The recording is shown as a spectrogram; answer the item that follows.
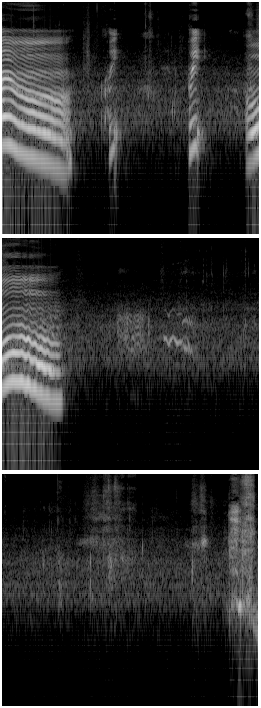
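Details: Janggun, a seven-year-old male Maltese, vocalising while practising a talent-show trick: two drawn-out, moaning, howl-like notes, the first sliding downward, the second rising then falling, followed by faint murmurs and soft rustling in a quiet room.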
